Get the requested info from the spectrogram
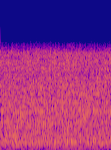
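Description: Steady, even hiss with no distinct sounds in it.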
